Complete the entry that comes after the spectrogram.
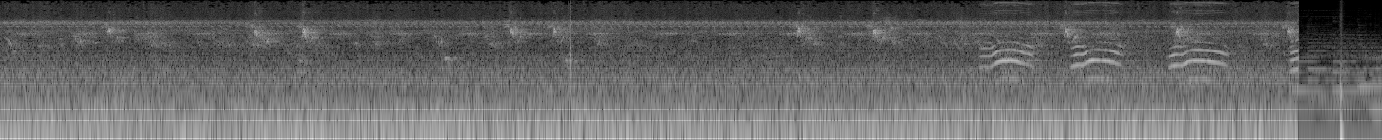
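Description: Small birds chirping over a steady outdoor background noise, with three louder arched bird calls about a second apart near the end. Just before the end the sound cuts off suddenly into music with plopping clicks.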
